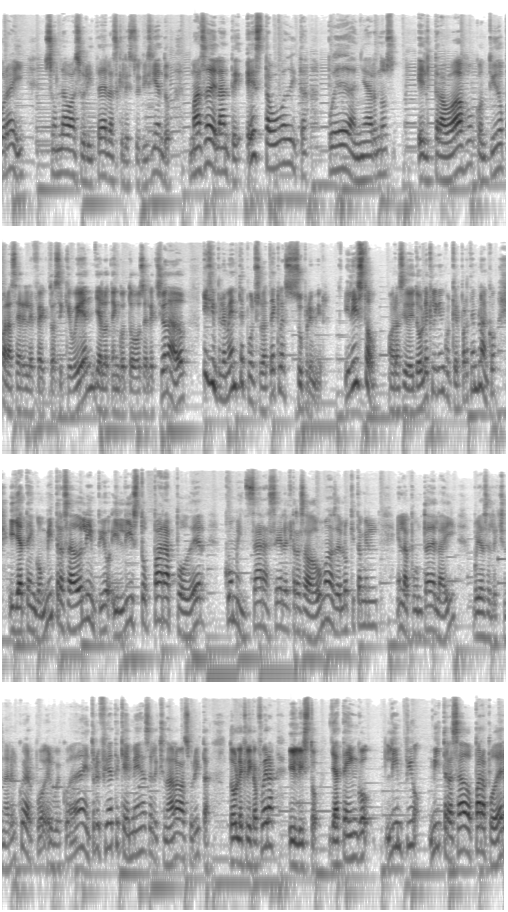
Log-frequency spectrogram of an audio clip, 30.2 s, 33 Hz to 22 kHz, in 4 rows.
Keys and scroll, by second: 0.0 shift+space, 18.9 super+a.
